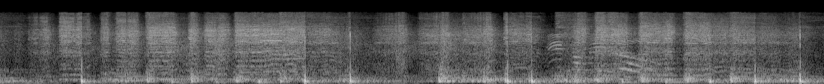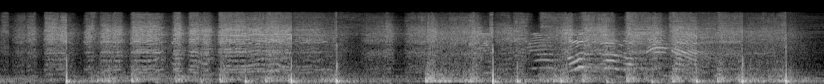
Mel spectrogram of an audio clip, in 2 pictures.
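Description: Carnival kazoos (pitos) buzzing a melody in unison, with a strummed Spanish guitar and a steady drum beat underneath. It is an instrumental passage, with no singing.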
